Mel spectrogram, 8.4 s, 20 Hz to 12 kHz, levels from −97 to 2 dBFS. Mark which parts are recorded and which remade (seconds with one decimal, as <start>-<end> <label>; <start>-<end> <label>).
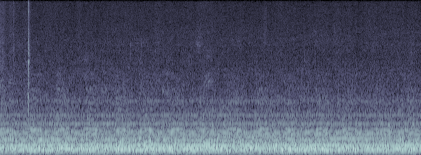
0.0-8.4 recorded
